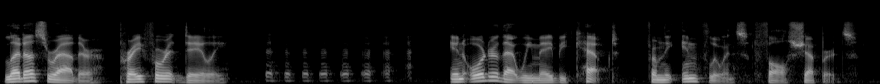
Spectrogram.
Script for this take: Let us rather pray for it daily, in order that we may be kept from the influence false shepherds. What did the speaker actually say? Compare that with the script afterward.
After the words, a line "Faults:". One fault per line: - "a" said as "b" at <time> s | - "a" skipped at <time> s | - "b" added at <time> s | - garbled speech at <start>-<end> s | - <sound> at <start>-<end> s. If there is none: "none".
Let us rather pray for it daily, in order that we may be kept from the influence false shepherds.
Faults:
- laugh at 2.6-4.2 s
